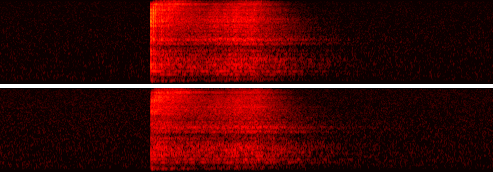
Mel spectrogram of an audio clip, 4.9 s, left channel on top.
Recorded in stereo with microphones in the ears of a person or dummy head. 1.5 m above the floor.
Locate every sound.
1.5 s a dropped coin: 40° left (ahead or behind), 1.6 m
